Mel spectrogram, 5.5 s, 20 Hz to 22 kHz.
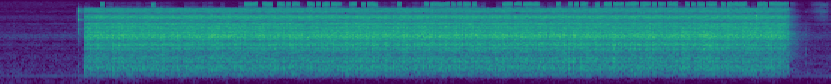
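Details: Yaesu FTM-200D into 50-ohm dummy load, VHF digital transmit, volume wide open: abrupt steady hiss-like static about five seconds from internal and external speaker, only in digital, not band or power specific; silent in analog.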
